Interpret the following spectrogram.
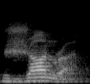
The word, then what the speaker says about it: genre: The correct pronunciation is genre. Pay attention to the first sound. It's like sh, but you have to put your voice into it. Genre, genre.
